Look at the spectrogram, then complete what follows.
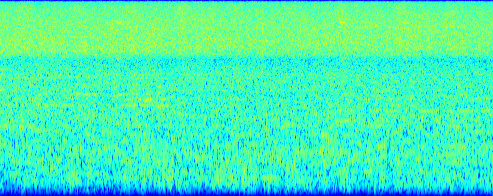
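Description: Steady rushing noise of air and machinery from riding a circling Dumbo the Flying Elephant vehicle, even and unbroken throughout.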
